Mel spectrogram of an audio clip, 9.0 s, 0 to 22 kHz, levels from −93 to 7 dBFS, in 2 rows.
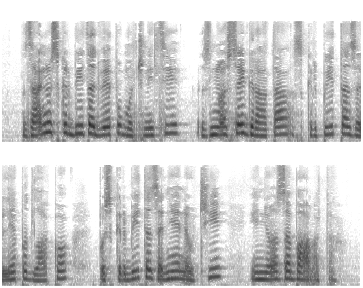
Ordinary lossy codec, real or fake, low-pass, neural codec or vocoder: AAC, 32 kbps; fake; 19.8 kHz; codec, 44.1 kHz, 7.8 kbps, DAC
